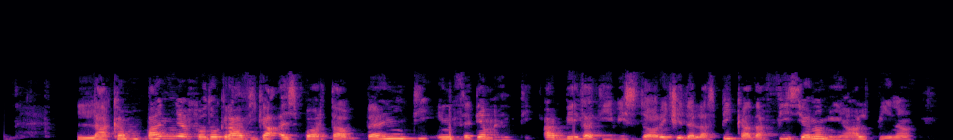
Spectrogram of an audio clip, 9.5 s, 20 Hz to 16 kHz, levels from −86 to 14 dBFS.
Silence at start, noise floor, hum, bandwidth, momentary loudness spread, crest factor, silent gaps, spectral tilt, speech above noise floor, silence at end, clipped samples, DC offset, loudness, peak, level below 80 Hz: 0.8 s; -55 dBFS; none; 7.6 kHz; 8 LU; 16 dB; none; -6.5 dB/octave; 39 dB; 0.45 s; under 0.1%; under 0.1%; -17 LUFS; 0 dBFS; -58 dBFS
